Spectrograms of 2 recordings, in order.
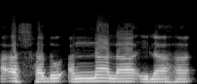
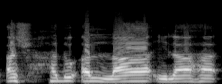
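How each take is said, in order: First: An extra 'na' syllable is added before 'la'. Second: The 'n' merges into 'l', giving 'alla'. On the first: The speaker calls it wrong. "तो इस तरह कहना गलत है" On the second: The speaker calls it right. "सही ये है"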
